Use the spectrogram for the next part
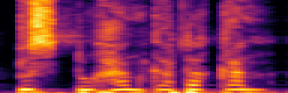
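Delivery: usual speaking voice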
